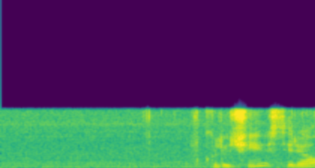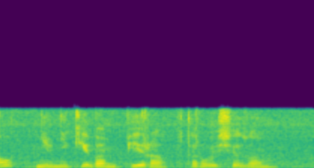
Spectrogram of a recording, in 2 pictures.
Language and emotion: Russian, neutral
